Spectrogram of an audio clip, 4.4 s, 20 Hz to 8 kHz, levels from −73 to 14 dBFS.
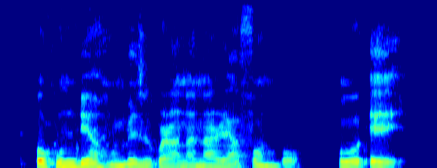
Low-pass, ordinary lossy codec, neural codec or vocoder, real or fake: none; none; codec, 16 kHz, 4 kbps, FunCodec, trained on LibriTTS, 50 frames a second; fake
